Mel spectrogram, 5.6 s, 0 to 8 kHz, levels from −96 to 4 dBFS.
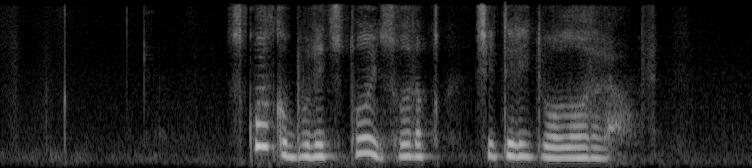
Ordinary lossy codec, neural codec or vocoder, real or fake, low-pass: AAC, 32 kbps; codec, 16 kHz in and 24 kHz out, 0.9 kbps, LongCat-Audio-Codec, fine tuned four codebook decoder; fake; 7.2 kHz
